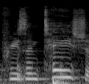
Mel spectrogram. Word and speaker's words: presentation: And presentation.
